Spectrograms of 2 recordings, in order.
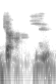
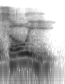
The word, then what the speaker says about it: Zhou Yi: We also refer this book as another name, Zhou Yi.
